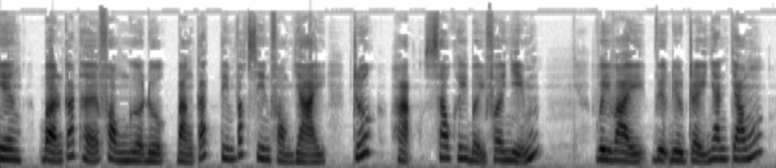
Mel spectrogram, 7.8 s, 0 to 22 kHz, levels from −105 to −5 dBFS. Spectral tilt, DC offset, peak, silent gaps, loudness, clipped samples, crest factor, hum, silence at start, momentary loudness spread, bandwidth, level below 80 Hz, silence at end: -5 dB/octave; under 0.1%; 0 dBFS; none; -17 LUFS; under 0.1%; 18 dB; none; 0 s; 6 LU; 17 kHz; -50 dBFS; 0.15 s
